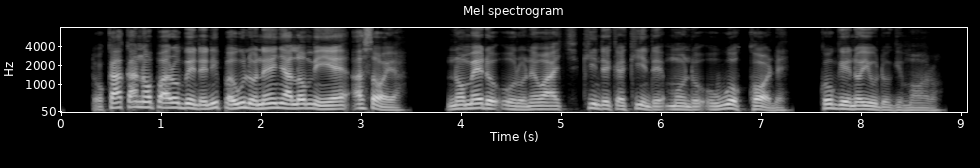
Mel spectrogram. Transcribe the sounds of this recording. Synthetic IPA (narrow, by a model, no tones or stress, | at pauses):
tɔ̰kakanɔpaɾobendenɪpaulonɛɲalɔmɪjɛʔasɔja | nɔmɛdoʔoɾonɛwat͡ʃkindekakindemɔndo̰ʔowokːɔdɛ | koɡenojʊdoɡɪmɔ̰ɾɔ̰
